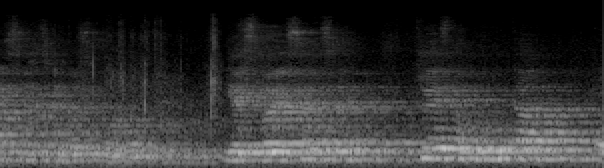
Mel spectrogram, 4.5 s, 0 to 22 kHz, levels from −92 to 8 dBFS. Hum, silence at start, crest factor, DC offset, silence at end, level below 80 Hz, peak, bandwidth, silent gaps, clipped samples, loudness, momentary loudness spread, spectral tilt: none; 0 s; 18 dB; under 0.1%; 0 s; -66 dBFS; -12 dBFS; 13 kHz; none; under 0.1%; -29 LUFS; 11 LU; -7 dB/octave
